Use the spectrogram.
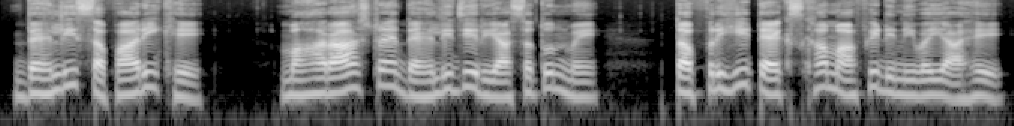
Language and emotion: Sindhi, neutral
